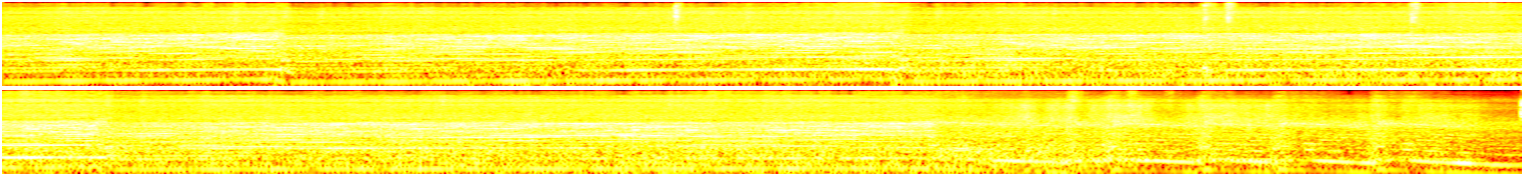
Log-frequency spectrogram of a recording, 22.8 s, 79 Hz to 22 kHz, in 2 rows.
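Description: A Monza GT3 race car in Le Mans Ultimate, driven in the rain, with its engine revving steadily and stepping up through several gear changes, loud and close throughout with no voices.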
